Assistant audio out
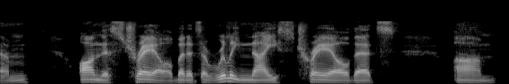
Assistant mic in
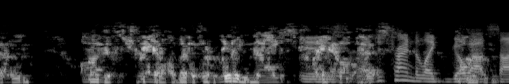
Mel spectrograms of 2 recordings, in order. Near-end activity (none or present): present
